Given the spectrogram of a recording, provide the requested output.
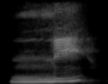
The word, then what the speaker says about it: knee: the sound that they have in common knife knee knock what sound do you hear in knife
